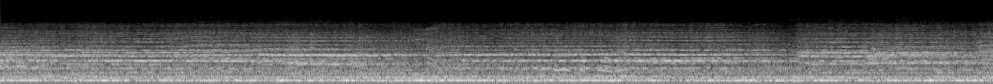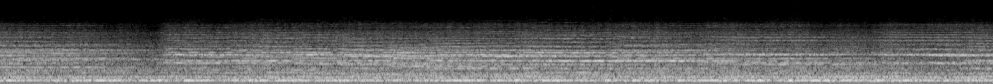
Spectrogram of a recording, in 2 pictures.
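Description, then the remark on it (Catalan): Loud, reedy gralla shawm music from a group of giant-bearers and gralla players plays steadily for the city's dancing giants at a festival by the parish church, with sustained bright pitches and a constant droning texture, backed by a dense, even wash of crowd noise and citizens' applause. “Ballen els gegants de la ciutat, salten al ritme de la música de les gralles i també dels aplaudiments dels ciutadans, que no són pocs, que són presents en aquesta actuació de la colla de geganters i grallers aquí a l'església parroquial.”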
